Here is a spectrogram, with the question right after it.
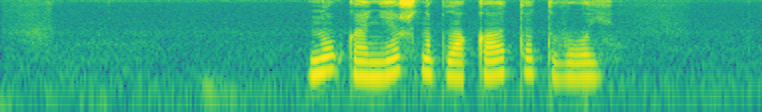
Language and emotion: Russian, neutral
